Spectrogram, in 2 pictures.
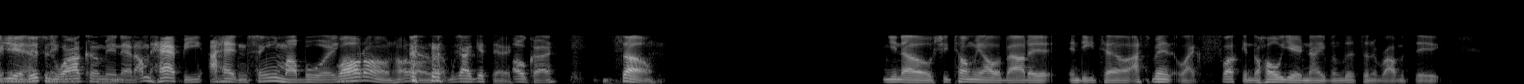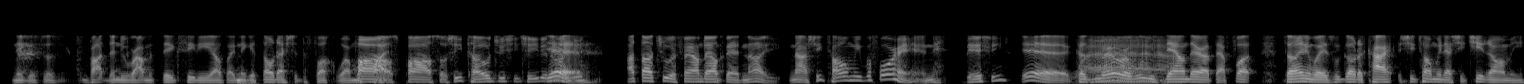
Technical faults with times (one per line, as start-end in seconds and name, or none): none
